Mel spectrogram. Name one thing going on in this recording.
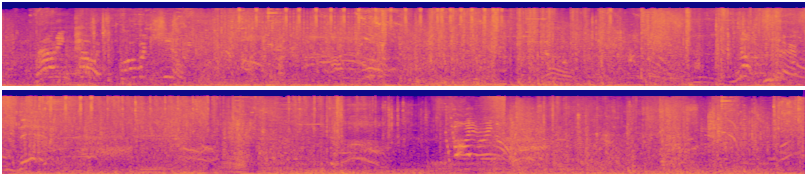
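Rapid gunfire and blasts crackle and boom throughout.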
